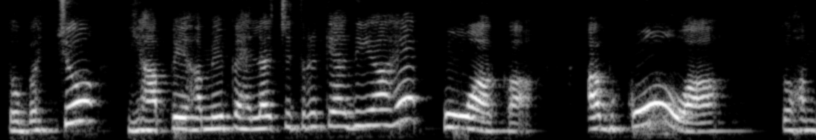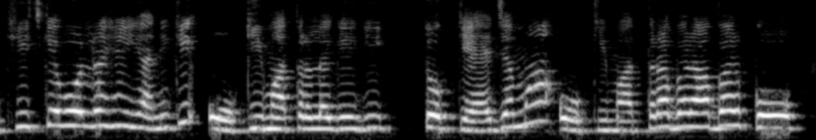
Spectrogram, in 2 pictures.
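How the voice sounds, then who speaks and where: A woman's voice: high-pitched, darkish tone. Patient woman teaching young children. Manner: patient, drawn-out syllable-by-syllable spelling; repeatedly addresses the children. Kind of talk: slow phonics lesson for young children.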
